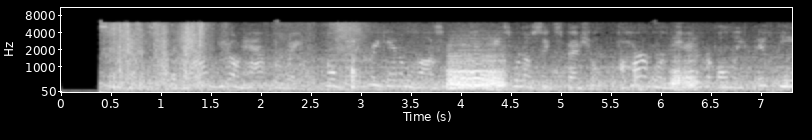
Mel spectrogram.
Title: 2012 Hyundai Elantra, Groaning, Whining, Creaking noise when turning left.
